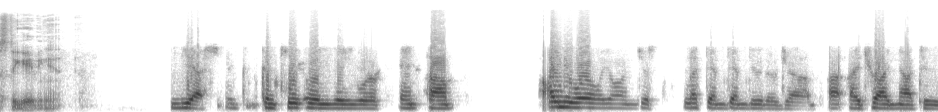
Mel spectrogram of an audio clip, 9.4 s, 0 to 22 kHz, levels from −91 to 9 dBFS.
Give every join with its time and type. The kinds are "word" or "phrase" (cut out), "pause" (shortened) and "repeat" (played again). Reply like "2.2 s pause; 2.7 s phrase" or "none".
3.9 s pause; 6.3 s word; 7.3 s repeat; 8.2 s pause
